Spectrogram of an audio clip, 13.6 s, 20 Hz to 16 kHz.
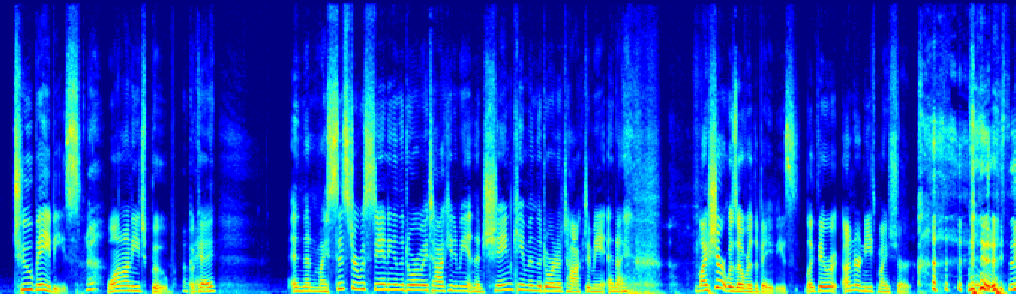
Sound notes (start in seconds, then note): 8.4 chuckles; 12.2 laugh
